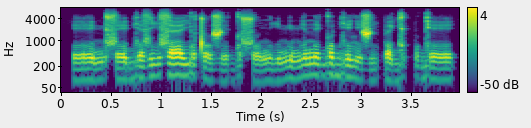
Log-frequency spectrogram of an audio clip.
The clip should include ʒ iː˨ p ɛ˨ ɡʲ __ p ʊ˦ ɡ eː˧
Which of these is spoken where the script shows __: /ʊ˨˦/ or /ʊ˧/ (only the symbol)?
ʊ˨˦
